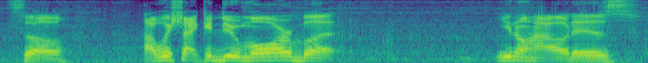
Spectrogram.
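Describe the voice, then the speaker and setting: A man's voice: fairly high pitch, measured pace, fairly bright tone, slight background noise. A man chatting casually to camera as he rides a bike through city streets, laid-back and talkative. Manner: laid-back, chatty, says "dude" a lot. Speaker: vlogger. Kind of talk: casual vlog chatter while riding.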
